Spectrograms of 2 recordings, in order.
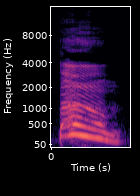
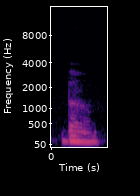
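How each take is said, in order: First: Big, high, drawn-out boom; loud exploding sound effect. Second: Low, soft boom; understated, low sound effect; quiet boom. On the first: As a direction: belt it out like an explosion. Same word repeated as an explosion. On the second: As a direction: drop the word quietly. Same word said small, then big. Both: Shown as a demonstration.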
